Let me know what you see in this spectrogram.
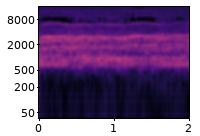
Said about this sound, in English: I've never heard such loud whistling in my life. That's unbelievable.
